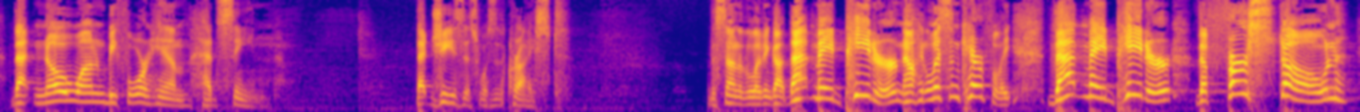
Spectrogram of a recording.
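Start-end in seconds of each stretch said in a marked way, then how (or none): 0.1-7.9 low, soft preacher's hush; reverent hush. Real, not acted. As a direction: sink low and quiet, with pauses to let it settle.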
